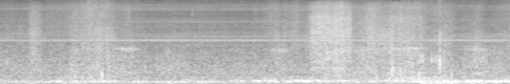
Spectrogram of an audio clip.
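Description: Faint rustling and handling noise from gloved hands and a winter jacket while unhooking a small perch, over a low steady rumble, with a brief louder rustle about four seconds in.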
